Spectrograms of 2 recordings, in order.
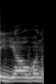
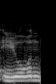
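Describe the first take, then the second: First: "यौवन" with open au, yau-van; correct form demonstrated. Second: "यौवन" with round o, yo-van; wrong form demonstrated. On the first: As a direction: open the first vowel of "यौवन" to au. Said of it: "यौवन होता है". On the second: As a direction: say the first vowel of "यौवन" as o. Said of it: "यौवन दोस्तों नहीं होता". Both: Shown as a demonstration.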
